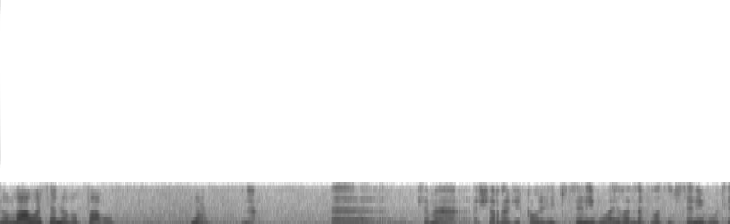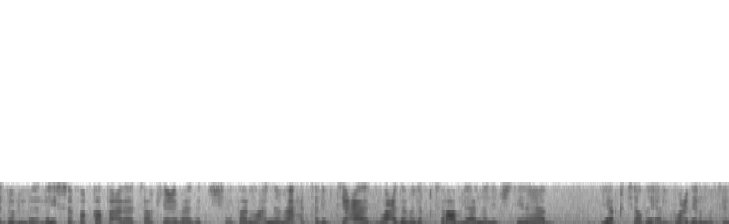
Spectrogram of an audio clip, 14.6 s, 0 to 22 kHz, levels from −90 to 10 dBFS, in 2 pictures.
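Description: No technical faults are audible in this clip.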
